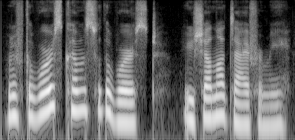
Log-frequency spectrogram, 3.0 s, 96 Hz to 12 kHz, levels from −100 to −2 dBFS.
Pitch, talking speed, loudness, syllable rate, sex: 200 Hz, 285 wpm, -18 LUFS, 5.8 syllables/s, female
